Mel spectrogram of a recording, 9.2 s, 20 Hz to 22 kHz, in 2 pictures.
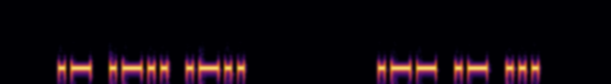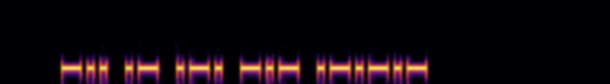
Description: Morse code, heard as a keyed tone, about 25 wpm, 700 Hz. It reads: ALL WAS DARK.
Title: 3x Word-Spacing - Sentences from Top 500 Words - 25wpm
